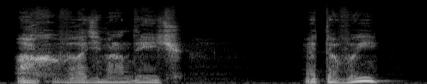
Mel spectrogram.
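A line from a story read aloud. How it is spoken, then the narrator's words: Whispered answer. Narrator (Russian): отвечал Архип по шепту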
